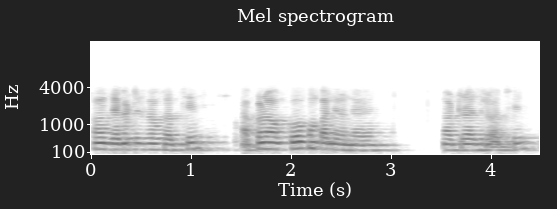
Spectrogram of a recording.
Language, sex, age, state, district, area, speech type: Odia, male, 18-30, Odisha, Mayurbhanj, rural, conversation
